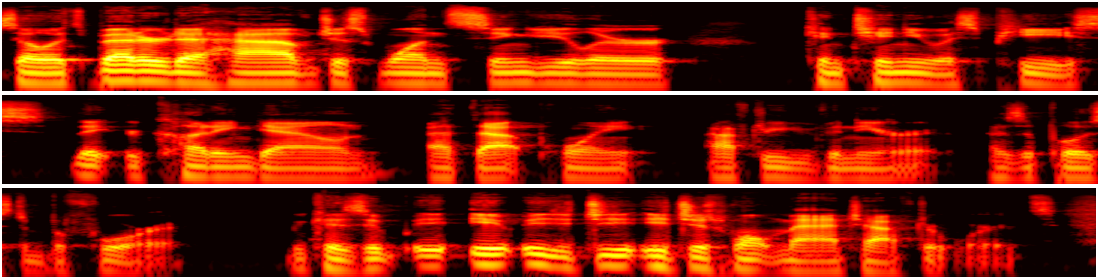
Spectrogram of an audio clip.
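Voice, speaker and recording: A man's very deep, low voice at a moderate pace, fairly even in intonation, in a dry, close sound with no echo on a very clean recording with a silent background. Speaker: woodworking podcast co-host. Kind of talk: casual chat.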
